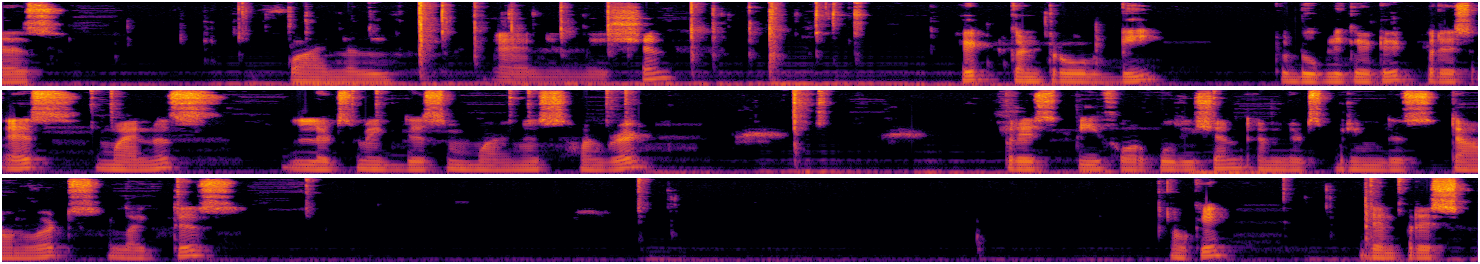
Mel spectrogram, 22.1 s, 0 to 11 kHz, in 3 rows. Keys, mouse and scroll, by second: 0.8-4.3 typing, 5.0 ctrl+d, 6.8 s, 7.8 click, 11.1 -, 11.3 Return, 12.7 p, 13.4-17.9 drag, 17.9 space, 21.2 space, 21.5 click, 21.9 t.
